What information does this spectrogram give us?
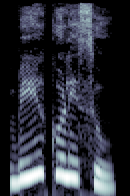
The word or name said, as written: ಬೀಳುಗೊಳಿಸು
